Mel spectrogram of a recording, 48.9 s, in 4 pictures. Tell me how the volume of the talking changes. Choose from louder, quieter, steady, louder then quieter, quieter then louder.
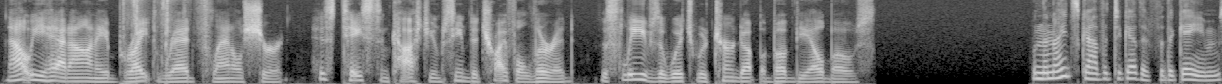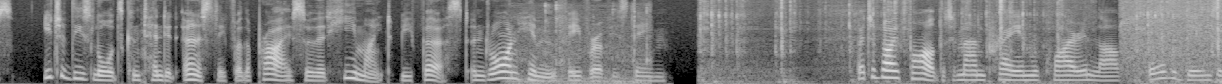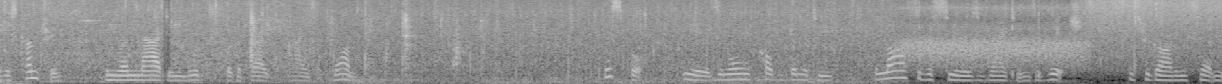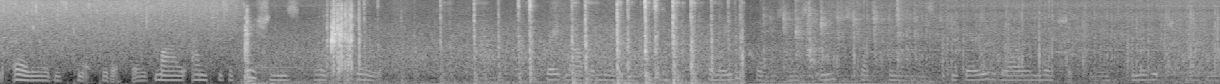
quieter.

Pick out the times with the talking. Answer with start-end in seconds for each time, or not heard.
0.1-8.8, 10.3-18.9, 20.8-28.1, 30.4-40.5, 42.0-48.8.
